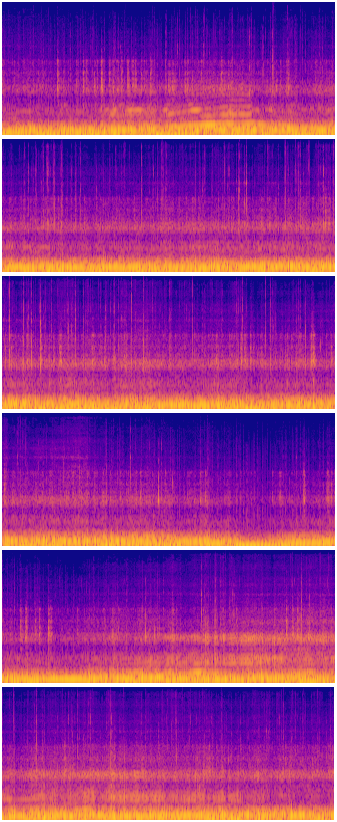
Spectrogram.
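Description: Car engine running under way, its revs rising and falling a few times over a steady low rumble of road and wind noise on a bonnet-mounted camera.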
